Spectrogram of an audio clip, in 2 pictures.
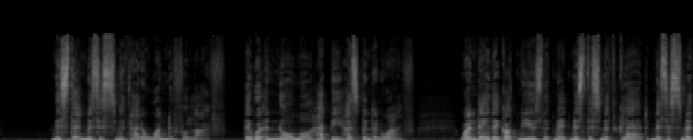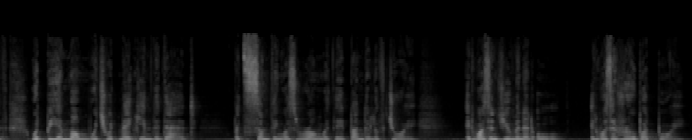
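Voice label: South African English, Narrative; GoLocalise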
